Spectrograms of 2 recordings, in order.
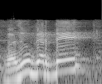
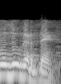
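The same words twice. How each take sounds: First: وضو said wazu with a short a, rising in mock question; wrong pronunciation, teasing. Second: وضو said wuzu with a rounded u; وضو as wuzu, falling; correct pronunciation. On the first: Host teasing the contestant, using the wrong form وضو as wazu. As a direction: raise the pitch and say وضو as wazu. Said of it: "وضو مت کیا کیے". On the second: Host to contestant, saying وضو as wuzu. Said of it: "یہ تو وضو". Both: Shown as a demonstration.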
